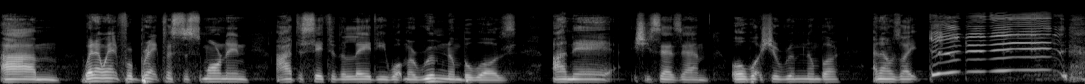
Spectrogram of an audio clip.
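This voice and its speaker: A man's moderate-paced speech in a Scottish accent, with ordinary pitch variation. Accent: Scottish (Edinburgh area). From Scotland, Musselburgh near Edinburgh. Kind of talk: sermon.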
